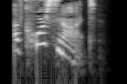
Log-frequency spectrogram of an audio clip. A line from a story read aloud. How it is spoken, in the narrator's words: she snapped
